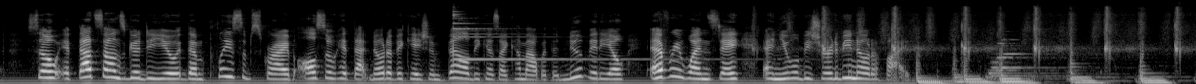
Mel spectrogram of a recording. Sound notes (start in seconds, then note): 4.5 bell rings; 9.3 upbeat music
